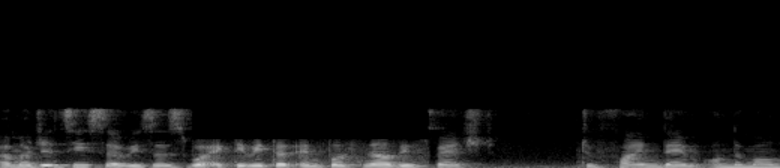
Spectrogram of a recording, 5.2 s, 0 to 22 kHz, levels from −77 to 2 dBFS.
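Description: The recording input most likely switched to a poorer device, moving from 1.28 s to 2.86 s onto another microphone or a headset's call profile before switching back. In this speech clip, everything above 3.8 kHz vanishes during that stretch, so the voice turns dull and boxy. The level shifts by around 5 dB, and a new background noise sits roughly 30 dB under the speech. Both changes arrive abruptly, with no gap at either switch.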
